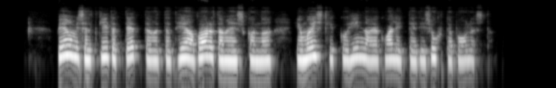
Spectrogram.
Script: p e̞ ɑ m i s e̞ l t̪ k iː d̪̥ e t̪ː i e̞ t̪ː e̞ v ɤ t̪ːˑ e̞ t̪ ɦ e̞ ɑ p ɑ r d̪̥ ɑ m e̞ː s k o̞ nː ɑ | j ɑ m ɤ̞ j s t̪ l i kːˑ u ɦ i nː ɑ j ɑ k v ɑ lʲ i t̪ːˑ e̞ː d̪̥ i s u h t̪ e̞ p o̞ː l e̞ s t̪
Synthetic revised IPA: p e̞ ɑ m i s e̞ l t̪ k iː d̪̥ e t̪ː i e̞ t̪ː e̞ v ɤ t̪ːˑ e̞ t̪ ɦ e̞ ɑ p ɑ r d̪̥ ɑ m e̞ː s k o̞ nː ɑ | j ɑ m ɤ̞ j s t̪ l i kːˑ u ɦ i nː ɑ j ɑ k v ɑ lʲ i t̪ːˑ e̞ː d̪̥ i s u h t̪ e̞ p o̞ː l e̞ s t̪

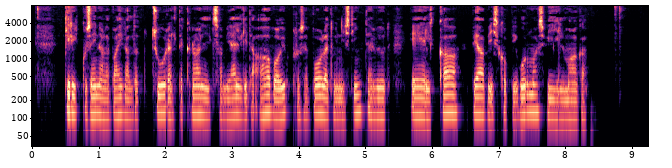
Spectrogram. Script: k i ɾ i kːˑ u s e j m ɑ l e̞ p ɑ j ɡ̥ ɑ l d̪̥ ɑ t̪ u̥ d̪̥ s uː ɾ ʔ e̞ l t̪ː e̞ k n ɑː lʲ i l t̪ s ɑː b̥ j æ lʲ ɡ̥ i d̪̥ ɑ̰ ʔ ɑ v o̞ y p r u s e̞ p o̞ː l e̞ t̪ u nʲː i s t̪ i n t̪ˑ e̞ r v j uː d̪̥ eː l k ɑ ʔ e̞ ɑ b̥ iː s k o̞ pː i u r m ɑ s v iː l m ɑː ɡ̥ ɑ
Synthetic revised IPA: k i ɾ i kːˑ u s e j n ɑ l e̞ p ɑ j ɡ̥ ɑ l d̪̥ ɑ t̪ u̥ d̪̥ s uː ɾ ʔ e̞ l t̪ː e̞ k n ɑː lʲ i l t̪ s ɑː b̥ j æ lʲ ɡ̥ i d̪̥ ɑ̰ ʔ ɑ v o̞ y p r u s e̞ p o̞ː l e̞ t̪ u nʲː i s t̪ i n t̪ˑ e̞ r v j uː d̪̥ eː l k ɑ p e̞ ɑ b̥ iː s k o̞ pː i u r m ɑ s v iː l m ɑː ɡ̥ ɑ

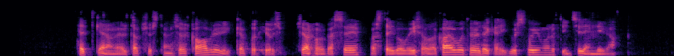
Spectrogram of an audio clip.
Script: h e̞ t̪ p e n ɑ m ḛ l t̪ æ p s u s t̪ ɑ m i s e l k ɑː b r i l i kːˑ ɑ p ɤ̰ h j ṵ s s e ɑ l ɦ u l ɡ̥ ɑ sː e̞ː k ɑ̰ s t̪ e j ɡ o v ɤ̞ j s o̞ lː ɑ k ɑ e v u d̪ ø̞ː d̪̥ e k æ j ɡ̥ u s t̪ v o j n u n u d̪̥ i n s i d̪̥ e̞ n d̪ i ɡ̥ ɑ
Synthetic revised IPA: h e̞ t̪ k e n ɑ m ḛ l t̪ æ p s u s t̪ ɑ m i s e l k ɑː b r i l i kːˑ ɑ p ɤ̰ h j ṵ s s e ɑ l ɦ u l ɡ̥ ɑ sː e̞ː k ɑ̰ s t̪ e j ɡ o v ɤ̞ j s o̞ lː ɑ k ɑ e v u t̪ ø̞ː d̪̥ e k æ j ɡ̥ u s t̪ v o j m u n u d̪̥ i n s i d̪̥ e̞ n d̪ i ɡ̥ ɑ

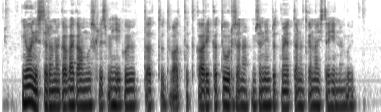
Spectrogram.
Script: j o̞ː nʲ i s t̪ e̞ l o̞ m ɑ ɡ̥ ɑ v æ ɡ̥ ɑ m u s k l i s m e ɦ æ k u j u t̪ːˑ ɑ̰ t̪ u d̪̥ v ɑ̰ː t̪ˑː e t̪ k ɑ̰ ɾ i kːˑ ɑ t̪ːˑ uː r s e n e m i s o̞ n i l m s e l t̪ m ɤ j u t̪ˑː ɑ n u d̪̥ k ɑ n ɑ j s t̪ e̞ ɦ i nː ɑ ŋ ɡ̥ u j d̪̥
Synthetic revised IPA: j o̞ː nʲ i s t̪ e̞ l o̞ n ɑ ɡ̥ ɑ v æ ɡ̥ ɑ m u s k l i s m e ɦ i k u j u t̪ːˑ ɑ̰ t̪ u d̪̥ v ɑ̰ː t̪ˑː e t̪ k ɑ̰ ɾ i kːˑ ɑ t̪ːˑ uː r s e n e m i s o̞ n i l m s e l t̪ m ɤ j u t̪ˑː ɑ n u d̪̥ k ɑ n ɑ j s t̪ e̞ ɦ i nː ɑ ŋ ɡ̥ u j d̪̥

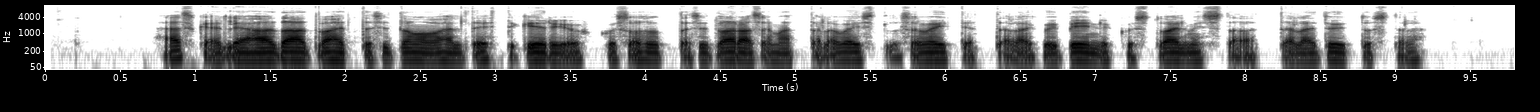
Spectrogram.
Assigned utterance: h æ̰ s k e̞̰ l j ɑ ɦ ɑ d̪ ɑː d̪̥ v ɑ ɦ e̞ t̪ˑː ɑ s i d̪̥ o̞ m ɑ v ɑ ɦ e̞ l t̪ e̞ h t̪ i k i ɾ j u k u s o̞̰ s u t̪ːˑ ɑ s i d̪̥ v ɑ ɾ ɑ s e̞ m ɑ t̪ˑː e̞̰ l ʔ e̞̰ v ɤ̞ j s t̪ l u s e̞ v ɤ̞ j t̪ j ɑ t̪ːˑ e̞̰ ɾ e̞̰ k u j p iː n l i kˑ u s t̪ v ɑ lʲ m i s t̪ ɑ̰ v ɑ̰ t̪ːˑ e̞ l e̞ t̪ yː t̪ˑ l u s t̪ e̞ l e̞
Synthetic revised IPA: h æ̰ s k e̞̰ l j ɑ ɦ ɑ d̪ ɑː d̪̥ v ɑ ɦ e̞ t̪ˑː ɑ s i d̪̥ o̞ m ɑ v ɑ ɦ e̞ l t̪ e̞ h t̪ i k i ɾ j u k u s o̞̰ s u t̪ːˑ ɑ s i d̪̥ v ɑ ɾ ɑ s e̞ m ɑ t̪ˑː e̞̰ l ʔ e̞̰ v ɤ̞ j s t̪ l u s e̞ v ɤ̞ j t̪ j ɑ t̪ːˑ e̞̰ l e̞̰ k u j p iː n l i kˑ u s t̪ v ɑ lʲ m i s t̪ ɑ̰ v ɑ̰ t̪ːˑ e̞ l e̞ t̪ yː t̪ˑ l u s t̪ e̞ l e̞

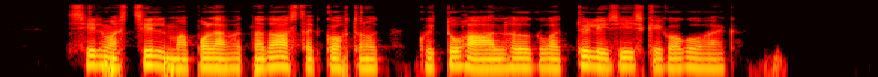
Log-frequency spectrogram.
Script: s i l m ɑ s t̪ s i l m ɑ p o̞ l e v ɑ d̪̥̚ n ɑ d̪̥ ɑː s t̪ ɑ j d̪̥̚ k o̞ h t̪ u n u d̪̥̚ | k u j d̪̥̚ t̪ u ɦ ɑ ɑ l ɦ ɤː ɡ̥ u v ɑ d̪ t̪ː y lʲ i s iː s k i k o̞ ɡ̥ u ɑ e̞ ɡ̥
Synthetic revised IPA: s i l m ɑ s t̪ s i l m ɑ p o̞ l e v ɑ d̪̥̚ n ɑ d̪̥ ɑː s t̪ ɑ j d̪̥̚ k o̞ h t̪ u n u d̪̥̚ | k u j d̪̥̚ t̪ u ɦ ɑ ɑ l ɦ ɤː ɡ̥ u v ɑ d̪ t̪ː y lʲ i s iː s k i k o̞ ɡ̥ u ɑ e̞ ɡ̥

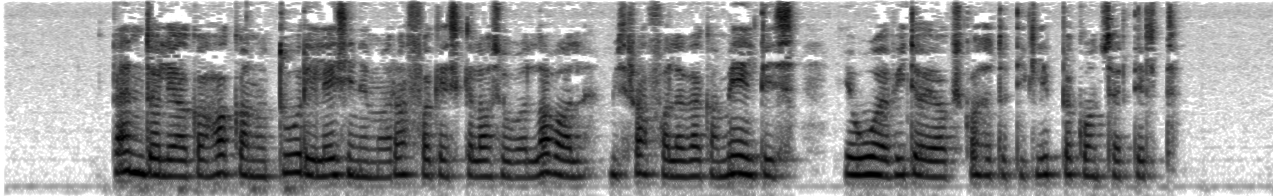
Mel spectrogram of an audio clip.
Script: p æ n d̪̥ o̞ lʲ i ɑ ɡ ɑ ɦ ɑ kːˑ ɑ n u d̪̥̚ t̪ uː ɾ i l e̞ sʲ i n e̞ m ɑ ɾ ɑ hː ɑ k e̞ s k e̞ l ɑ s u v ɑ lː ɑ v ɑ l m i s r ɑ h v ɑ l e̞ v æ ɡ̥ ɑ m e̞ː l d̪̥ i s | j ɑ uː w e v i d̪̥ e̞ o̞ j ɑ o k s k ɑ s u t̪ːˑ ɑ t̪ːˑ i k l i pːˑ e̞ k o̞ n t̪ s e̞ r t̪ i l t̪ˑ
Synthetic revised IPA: p æ n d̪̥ o̞ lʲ i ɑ ɡ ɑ ɦ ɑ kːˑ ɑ n u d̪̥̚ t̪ uː ɾ i l e̞ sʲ i n e̞ m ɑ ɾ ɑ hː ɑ k e̞ s k e̞ l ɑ s u v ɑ lː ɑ v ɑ l m i s r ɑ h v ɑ l e̞ v æ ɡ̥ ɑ m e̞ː l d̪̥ i s | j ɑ uː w e v i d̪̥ e̞ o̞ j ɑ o k s k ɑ s u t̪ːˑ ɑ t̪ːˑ i k l i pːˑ e̞ k o̞ n t̪ s e̞ r t̪ i l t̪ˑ

